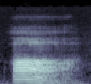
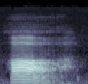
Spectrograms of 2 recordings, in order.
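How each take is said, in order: First: The R sound is dropped with a relaxed tongue. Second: The R sound is dropped with a relaxed tongue.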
